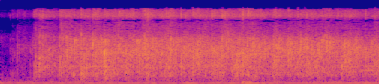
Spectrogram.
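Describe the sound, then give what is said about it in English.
Applause welcomes visitors at a Sunday morning church service. Steady, dense clapping rises quickly after a short lead-in and holds evenly to the end. “Church family, we give our visitors a hand.”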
